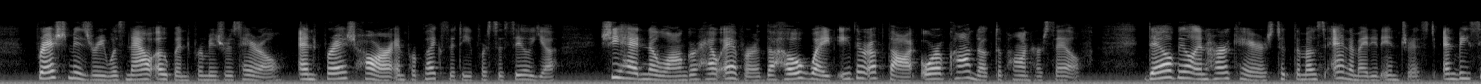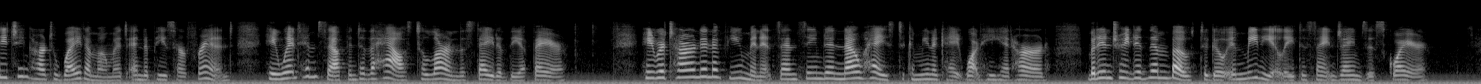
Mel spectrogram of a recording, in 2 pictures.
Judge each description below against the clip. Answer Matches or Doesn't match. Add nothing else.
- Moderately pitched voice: Doesn't match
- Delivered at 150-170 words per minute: Doesn't match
